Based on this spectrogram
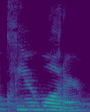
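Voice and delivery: usual speaking voice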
